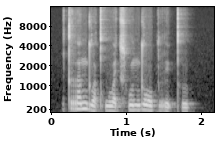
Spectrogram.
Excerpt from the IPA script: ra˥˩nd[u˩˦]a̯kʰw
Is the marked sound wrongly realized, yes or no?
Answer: no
